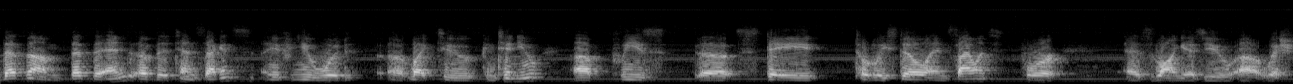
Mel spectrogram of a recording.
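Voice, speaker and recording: A man's voice: lowish voice, slow pace, echoey room, poor audio. A man voicing a hesitant, procedural dream investigator who stumbles over his words in an actual play podcast. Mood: formal.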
